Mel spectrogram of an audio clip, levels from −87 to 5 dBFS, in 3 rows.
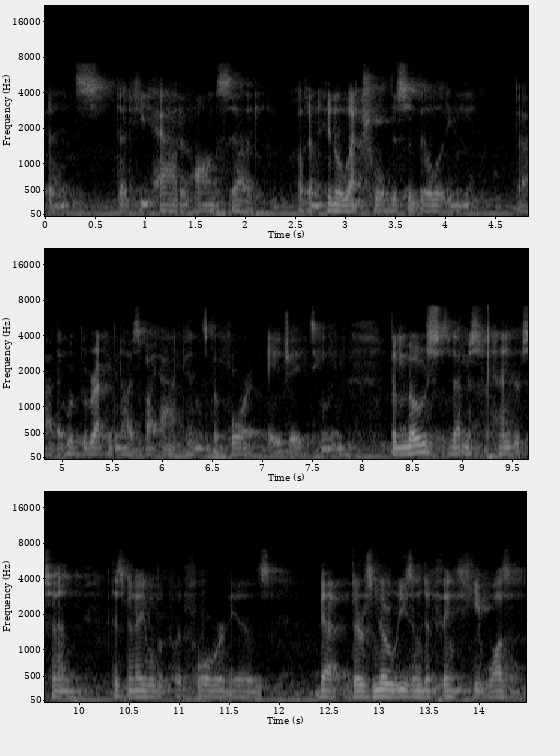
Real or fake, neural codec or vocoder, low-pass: fake; codec, 16 kHz, 2 kbps, FreqCodec, larger model; 7.2 kHz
